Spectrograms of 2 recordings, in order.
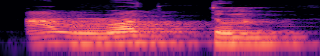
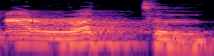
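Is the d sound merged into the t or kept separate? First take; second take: separate; merged. First: The d sound is kept separate before t. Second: The d sound is merged into the t. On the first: The speaker calls it right. "yang benar adalah arrod, kita mengucapkan dotnya ini arrod kemudian tum" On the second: The speaker calls it wrong. "Jangan sampai dimasukkan ke ta"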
